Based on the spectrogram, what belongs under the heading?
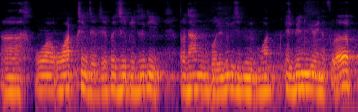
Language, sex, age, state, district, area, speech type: Manipuri, male, 30-45, Manipur, Thoubal, rural, spontaneous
